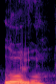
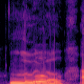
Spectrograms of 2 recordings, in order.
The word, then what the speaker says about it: Louisville: Am I saying it wrong? Louisville? – Louisville. A lot of people say Louisville, you feel me? – Saying Louis is kind of trashy.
